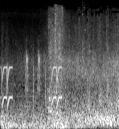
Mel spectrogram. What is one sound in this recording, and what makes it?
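A short chime sounds.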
